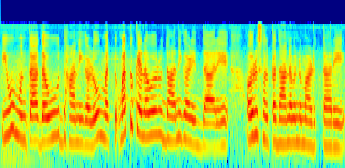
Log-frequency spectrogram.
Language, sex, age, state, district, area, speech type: Kannada, female, 30-45, Karnataka, Shimoga, rural, spontaneous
